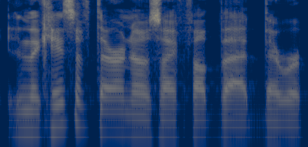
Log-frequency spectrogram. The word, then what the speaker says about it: Theranos: like Theranos. Did I pronounce that correctly? – Yes.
